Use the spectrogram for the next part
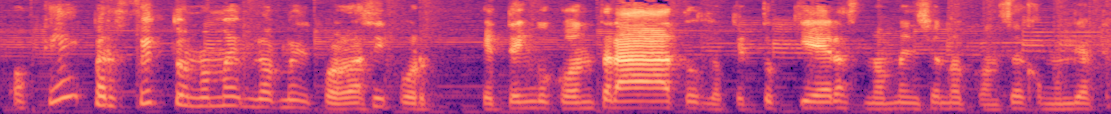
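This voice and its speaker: Animated Mexican woman hosting a podcast. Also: deep voice, normal speed, faint music behind. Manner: animated, acts out quoted voices. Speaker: podcast host. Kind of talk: casual podcast chat.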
